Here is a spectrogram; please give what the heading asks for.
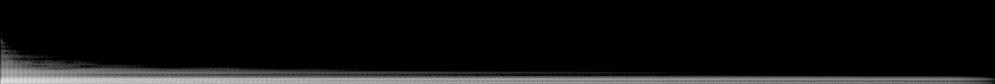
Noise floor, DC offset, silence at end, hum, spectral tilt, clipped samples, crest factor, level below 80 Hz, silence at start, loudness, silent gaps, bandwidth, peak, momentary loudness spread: -41 dBFS; under 0.1%; 0.25 s; none; -15 dB/octave; under 0.1%; 18 dB; -26 dBFS; 0 s; -18 LUFS; none; 1.5 kHz; 0 dBFS; 23 LU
